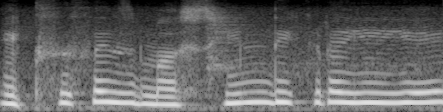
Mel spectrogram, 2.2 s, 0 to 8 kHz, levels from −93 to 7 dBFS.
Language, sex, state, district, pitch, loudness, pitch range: Hindi, female, Chhattisgarh, Rajnandgaon, 265 Hz, -12 LUFS, 245-275 Hz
